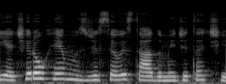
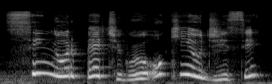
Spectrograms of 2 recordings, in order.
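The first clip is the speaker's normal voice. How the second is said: higher, slow, louder scolding; angry nurse; 11 semitones higher, 5 dB louder, slower than usual. A narrator's reading. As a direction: drag out each word in anger. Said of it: "parecendo muito zangada". (bronca lenta e aguda)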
